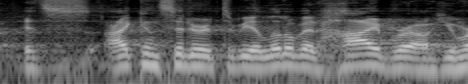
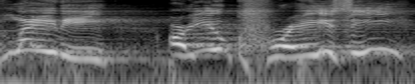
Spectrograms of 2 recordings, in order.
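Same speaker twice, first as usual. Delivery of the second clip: high comic rant at a gloomy shopper; incredulous outburst; 9 semitones higher than usual. Retold or imitated. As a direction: blurt it out like a manic cheerleader. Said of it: "I said".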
